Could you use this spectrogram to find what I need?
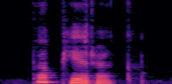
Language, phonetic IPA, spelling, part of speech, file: Polish, [paˈpʲjɛrɛk], papierek, noun, LL-Q809 (pol)-papierek.wav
